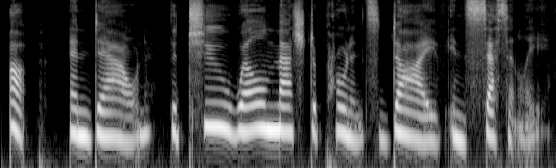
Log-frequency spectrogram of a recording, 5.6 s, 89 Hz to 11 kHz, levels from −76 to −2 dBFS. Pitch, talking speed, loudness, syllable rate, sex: 235 Hz, 110 wpm, -15 LUFS, 3.4 syllables/s, female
